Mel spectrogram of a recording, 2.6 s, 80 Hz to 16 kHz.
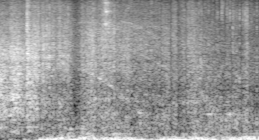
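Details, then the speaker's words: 2004 Infiniti G35x with a used ECM installed for P1122/P1126 throttle-control codes: a low, wavering engine note that bogs and won't take throttle, near stalling. MAF fault confirmed, suspected debris on the mass airflow sensor. "Let it idle. So we got a MAF issue for sure. I'm gonna pull this apart and see if there's something, piece of debris stuck on the mass airflow."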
